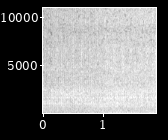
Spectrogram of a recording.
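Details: Mitsubishi L200 Triton 3.2 diesel after timing chain kit replacement (old drive belts also tightened): steady low diesel clatter at idle with no rattle or slapping from the engine front; timing chain now quiet, normal idle.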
